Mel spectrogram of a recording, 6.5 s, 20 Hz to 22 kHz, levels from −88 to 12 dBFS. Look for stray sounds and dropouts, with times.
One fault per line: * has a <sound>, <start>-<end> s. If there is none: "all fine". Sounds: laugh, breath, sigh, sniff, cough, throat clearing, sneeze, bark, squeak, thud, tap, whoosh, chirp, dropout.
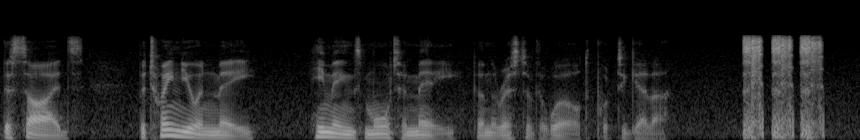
* has a laugh, 5.6-6.2 s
